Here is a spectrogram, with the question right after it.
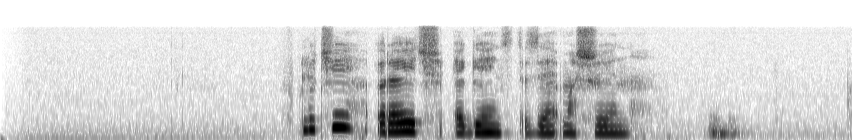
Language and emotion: Russian, sad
